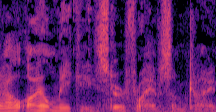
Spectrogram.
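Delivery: ordinary delivery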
